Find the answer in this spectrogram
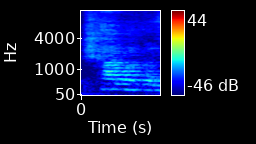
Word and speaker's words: স্বাগতম: আকার গ আর ত এটার উচ্চারণ কি স্বাভাগত স্বাভাগত না প্রধান অতিথির আগমন স্বাভাগতম স্বাভাগতম তাই না প্রধান অতিথির আগমন স্বাভাগতম স্বাভাগতম স্বাভাগতম কি স্বাগতম ব এর উচ্চারণ আমরা করবো না আমরা যখন দীর্ঘ এ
